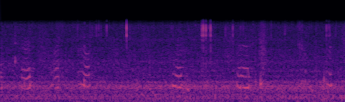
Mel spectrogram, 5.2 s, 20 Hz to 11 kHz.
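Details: Weimaraner puppies from a litter born 1 April 2009 in Mladkov near Boskovice give high, wavering whimpers and squeals, overlapping one another.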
